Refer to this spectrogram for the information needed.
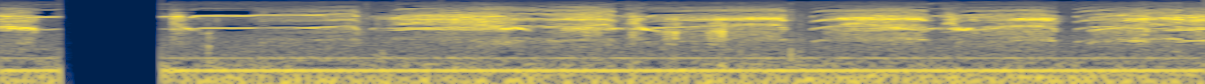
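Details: Peregrine falcon chicks at a nest box on San Jose City Hall, California, in May, sleeping out on the ledge: harsh, raspy, high calls in repeated bursts, steady electrical hum beneath.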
